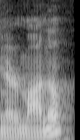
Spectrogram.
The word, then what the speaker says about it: hermano: First off, the H is silent, such as in hermano.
